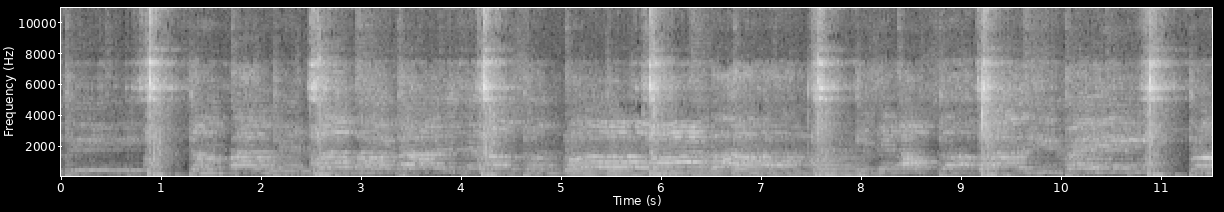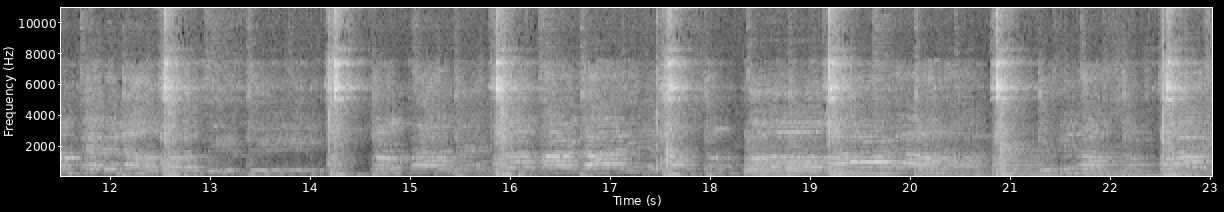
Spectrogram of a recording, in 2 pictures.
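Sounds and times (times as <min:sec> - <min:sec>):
congregation singing gospel: 0:00.0 - 0:23.0
tambourine strikes: 0:00.0 - 0:23.0
sustained keyboard chords: 0:05.0 - 0:08.5, 0:18.4 - 0:23.0.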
